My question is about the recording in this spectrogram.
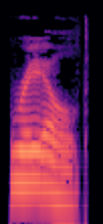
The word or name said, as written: railed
